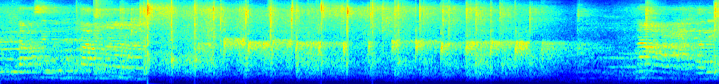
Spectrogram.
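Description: Children clap together in a classroom, a dense burst of hand claps with sharp individual slaps poking out, lasting several seconds before briefly dipping and resuming, with voices mixed in.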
